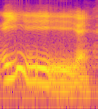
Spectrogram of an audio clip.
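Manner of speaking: high creaky screech; dying pterodactyl screech. Real, not acted. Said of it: "I sound like a dying pterodactyl".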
